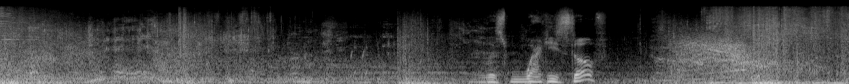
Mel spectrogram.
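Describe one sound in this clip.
A character's sword strikes clash against a creature.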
